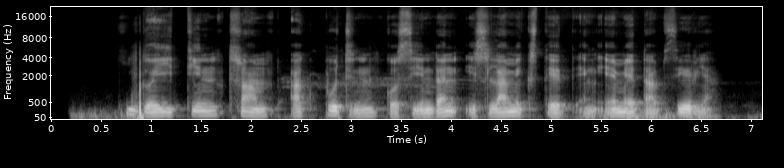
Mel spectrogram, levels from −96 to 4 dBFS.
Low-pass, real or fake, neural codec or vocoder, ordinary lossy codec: none; fake; vocoder, 44.1 kHz, 128 mel bands every 512 samples, BigVGAN v2; none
